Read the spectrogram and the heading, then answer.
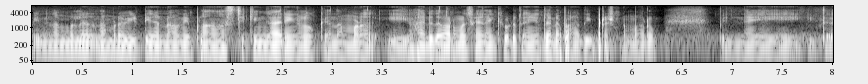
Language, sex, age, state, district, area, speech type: Malayalam, male, 18-30, Kerala, Idukki, rural, spontaneous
